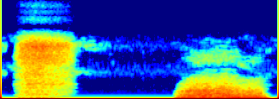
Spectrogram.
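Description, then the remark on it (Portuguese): Two slow, deep breaths blown close to a microphone as a breathing exercise: a hissy exhale, a pause, then a longer, fuller rush of air with a breathy roar and no talking. “Estou respirando no, no microfone, desculpa.”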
